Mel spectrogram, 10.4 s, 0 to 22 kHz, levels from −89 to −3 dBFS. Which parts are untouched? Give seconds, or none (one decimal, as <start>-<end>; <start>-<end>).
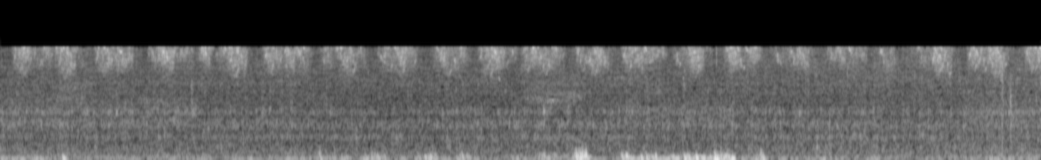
0.0-4.1; 6.0-6.5; 9.6-10.4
